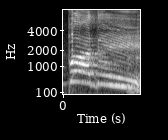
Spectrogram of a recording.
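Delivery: high, loud drawn-out call; excited greeting. Real, not acted. Host hailing an old friend in chat, excited call. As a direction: sing it out to a pal. Calls out to viewer Cheer.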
